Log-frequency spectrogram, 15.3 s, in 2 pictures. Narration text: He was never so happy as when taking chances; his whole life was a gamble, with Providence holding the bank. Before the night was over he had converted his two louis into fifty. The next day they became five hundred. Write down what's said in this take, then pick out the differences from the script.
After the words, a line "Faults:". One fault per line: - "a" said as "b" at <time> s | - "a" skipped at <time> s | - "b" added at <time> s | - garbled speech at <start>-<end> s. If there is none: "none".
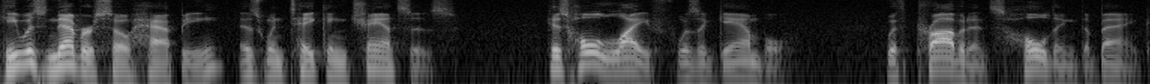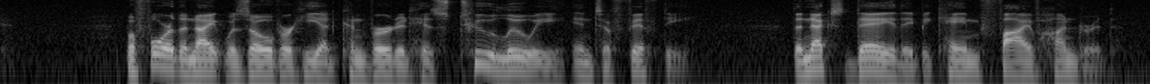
He was never so happy as when taking chances; his whole life was a gamble, with Providence holding the bank. Before the night was over he had converted his two louis into fifty. The next day they became five hundred.
Faults:
none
